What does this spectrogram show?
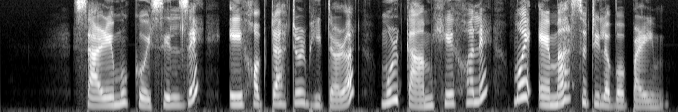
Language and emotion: Assamese, happy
